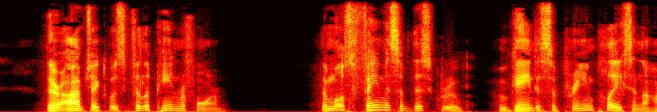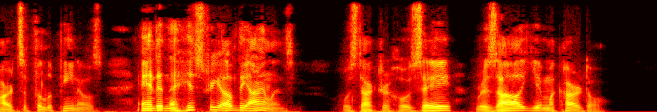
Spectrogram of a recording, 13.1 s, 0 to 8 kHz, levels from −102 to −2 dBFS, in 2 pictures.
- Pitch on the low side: Yes, low, 115 Hz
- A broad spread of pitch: Yes, wide, 6.0 semitones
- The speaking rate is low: No, average, 155 wpm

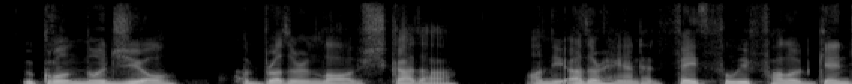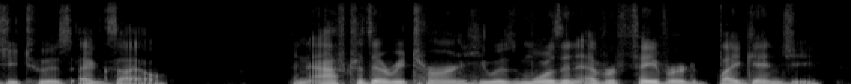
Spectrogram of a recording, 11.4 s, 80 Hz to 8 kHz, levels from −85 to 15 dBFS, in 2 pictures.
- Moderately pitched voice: No, low, 115 Hz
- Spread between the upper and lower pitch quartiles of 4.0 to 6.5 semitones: No, average, 3.6 semitones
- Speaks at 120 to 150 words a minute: No, average, 170 wpm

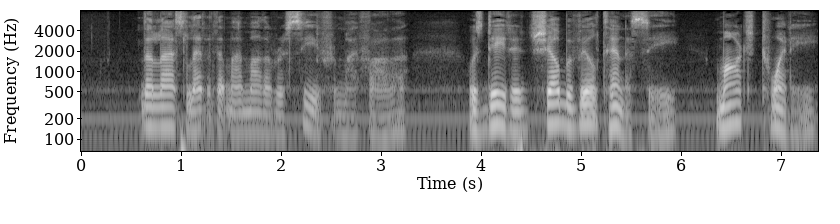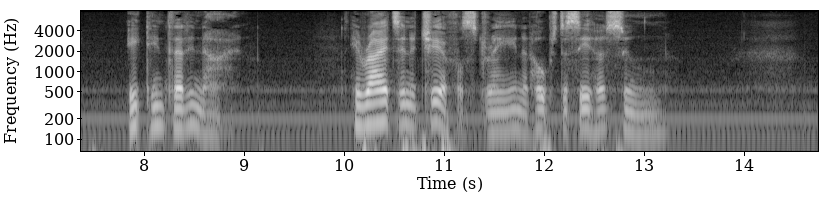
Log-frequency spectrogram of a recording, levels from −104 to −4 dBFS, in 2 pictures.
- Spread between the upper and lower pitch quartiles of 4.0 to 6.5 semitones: Yes, average, 5.1 semitones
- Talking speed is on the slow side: Yes, slow, 120 wpm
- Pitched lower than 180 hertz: Yes, low, 135 Hz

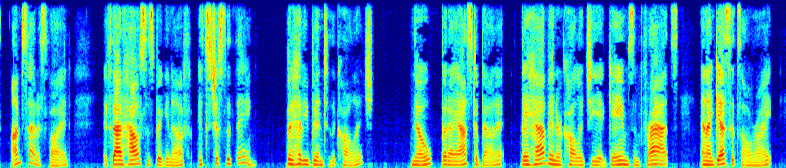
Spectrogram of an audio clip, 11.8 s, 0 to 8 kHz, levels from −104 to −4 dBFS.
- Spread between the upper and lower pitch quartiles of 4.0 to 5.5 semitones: No, average, 3.1 semitones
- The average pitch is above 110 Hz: Yes, medium, 185 Hz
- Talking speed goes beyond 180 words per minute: Yes, average, 190 wpm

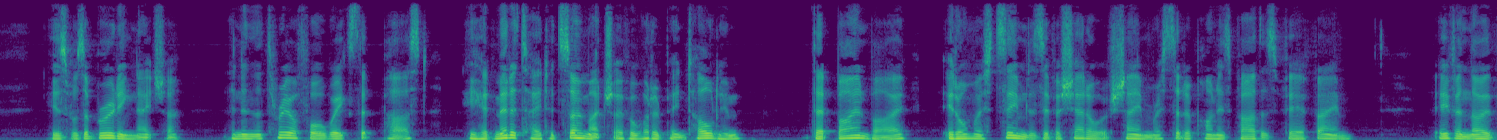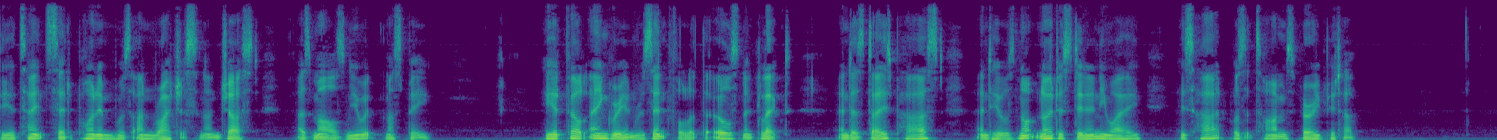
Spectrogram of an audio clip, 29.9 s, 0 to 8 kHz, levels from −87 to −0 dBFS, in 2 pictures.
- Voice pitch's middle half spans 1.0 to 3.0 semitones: No, average, 3.4 semitones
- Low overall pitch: Yes, low, 105 Hz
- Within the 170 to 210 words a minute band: Yes, average, 180 wpm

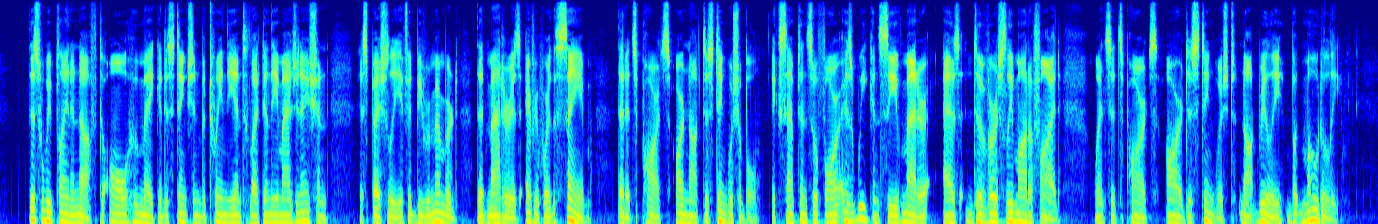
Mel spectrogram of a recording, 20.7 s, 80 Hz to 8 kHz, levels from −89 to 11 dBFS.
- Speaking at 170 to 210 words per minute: No, average, 155 wpm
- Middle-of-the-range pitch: No, low, 105 Hz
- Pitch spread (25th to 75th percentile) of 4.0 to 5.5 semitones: No, average, 2.7 semitones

